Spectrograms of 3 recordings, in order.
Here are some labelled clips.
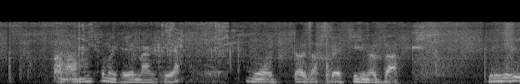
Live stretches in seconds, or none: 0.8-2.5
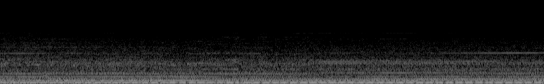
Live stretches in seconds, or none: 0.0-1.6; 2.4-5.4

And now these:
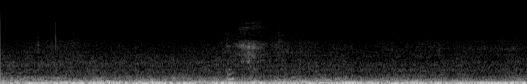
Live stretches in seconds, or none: 0.0-1.5; 2.1-4.4

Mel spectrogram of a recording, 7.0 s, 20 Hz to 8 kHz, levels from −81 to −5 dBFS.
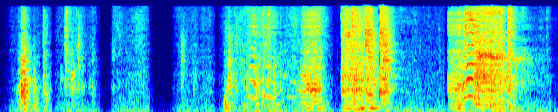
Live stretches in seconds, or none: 0.0-7.0

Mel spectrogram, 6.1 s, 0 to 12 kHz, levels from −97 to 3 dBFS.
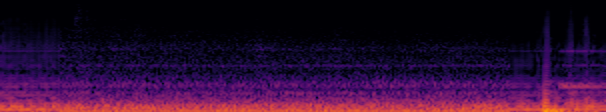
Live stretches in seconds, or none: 0.6-5.1

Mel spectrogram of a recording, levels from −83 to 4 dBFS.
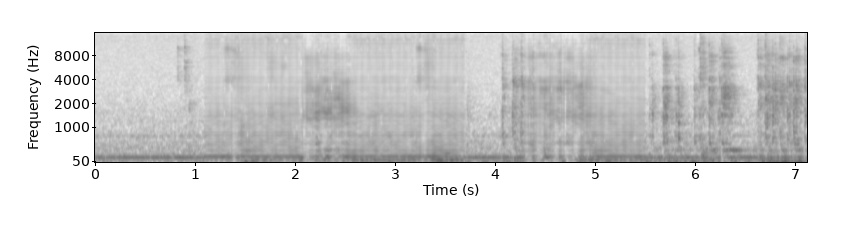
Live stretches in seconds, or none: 0.0-1.1; 3.7-4.3; 5.5-7.1

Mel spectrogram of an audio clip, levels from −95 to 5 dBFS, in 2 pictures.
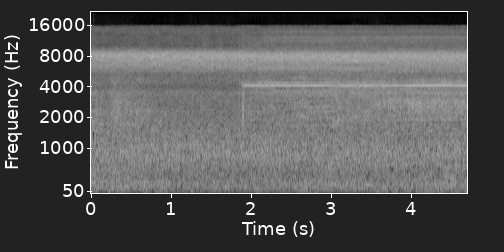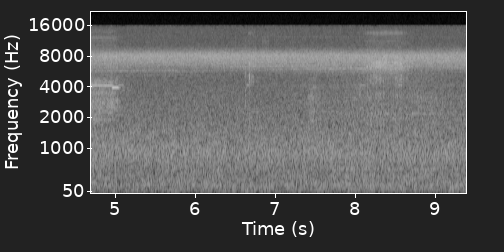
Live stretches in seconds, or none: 2.3-3.0; 3.7-9.4

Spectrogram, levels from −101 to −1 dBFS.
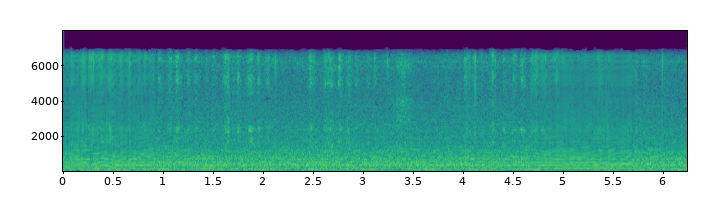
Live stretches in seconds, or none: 0.9-4.7; 5.7-6.2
